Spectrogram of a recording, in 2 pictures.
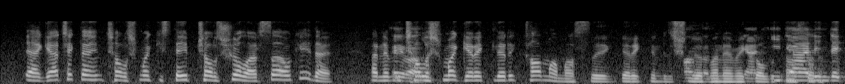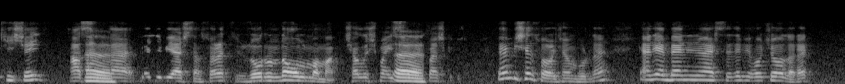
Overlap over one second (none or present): present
